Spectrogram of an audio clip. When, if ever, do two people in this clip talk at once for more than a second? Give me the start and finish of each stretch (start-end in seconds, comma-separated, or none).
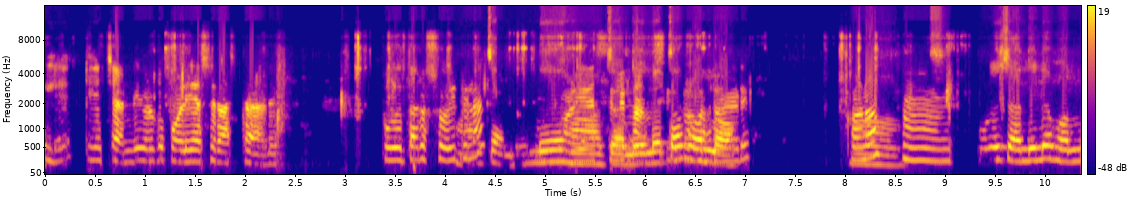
4.1-6.7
